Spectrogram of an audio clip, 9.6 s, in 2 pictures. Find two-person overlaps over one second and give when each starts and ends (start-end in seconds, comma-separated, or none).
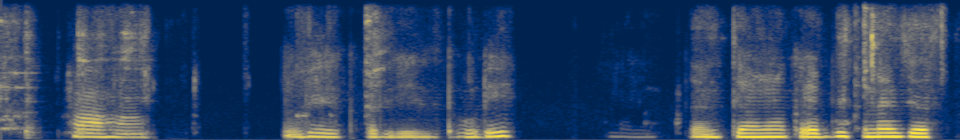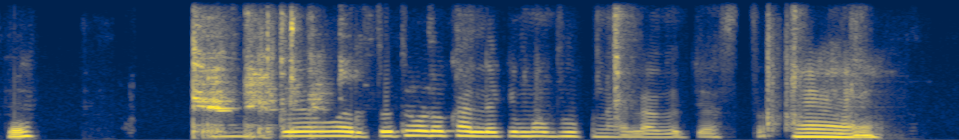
none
